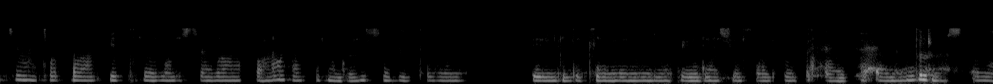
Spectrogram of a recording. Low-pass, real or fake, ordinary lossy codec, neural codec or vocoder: 5.4 kHz; fake; Opus, 24 kbps; codec, 24 kHz, 1.5 kbps, HILCodec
